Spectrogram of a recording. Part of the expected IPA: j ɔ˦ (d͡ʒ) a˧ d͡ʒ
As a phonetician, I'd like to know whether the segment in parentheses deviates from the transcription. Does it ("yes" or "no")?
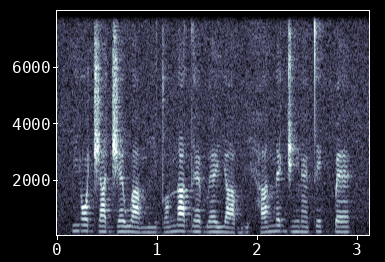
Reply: no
